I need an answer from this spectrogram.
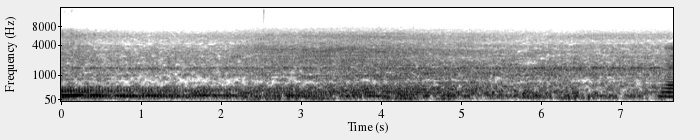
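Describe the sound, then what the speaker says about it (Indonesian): Large engine rumbling steadily nearby as a cargo bus in Sumatra prepares to depart early in the morning, a continuous low drone with no voices. "Ya, ini mungkin bus kargo yang mau berangkat juga."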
